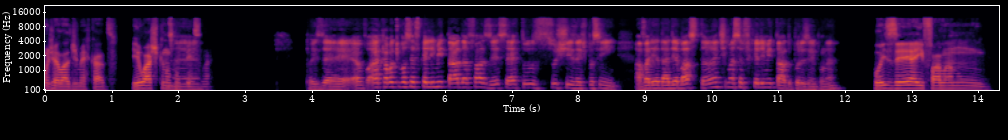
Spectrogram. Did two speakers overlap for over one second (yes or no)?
no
